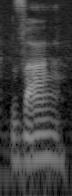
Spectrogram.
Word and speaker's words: mhath: You pronounce it Va.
